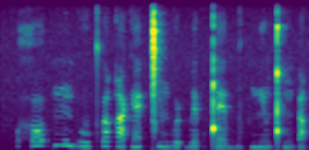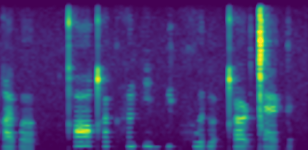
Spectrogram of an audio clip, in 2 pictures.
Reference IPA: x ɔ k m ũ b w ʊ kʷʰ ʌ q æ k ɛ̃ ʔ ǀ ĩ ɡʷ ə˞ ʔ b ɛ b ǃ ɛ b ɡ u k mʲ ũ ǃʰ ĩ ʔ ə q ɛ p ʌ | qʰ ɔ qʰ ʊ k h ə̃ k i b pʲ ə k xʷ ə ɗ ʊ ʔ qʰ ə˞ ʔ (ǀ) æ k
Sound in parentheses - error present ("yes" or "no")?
no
